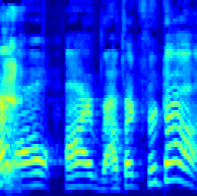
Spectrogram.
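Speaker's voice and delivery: muffled, slow, high voice, as if behind hand. Imagining a phone call where the neighbor fakes being someone: imitating Victor talking through his hand. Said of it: "with his hand over his mouth".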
